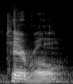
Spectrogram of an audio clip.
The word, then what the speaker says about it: Terrell: Not Montigue is actually pronounced Montag in Texas. Uh real is real. Terrell is ter.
